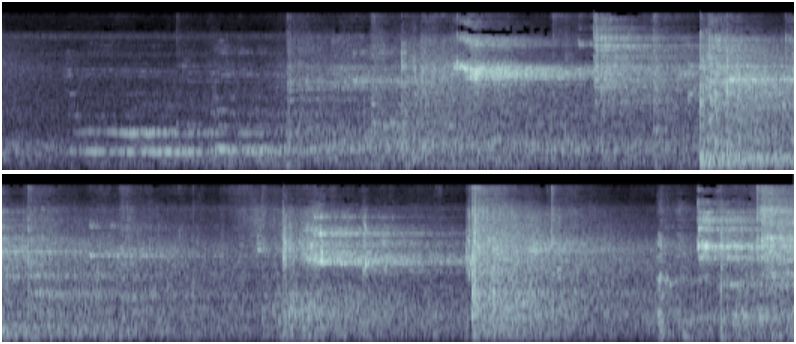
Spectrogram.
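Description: Badminton rally in an echoing sports hall: sharp racket-on-shuttlecock hits a few seconds apart, the loudest about halfway through, over spectators' voices.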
